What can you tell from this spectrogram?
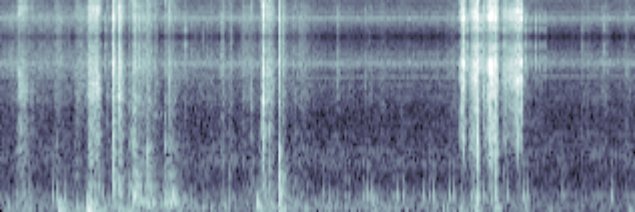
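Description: Clusters of knocks and clatter on a boat as a fish is hooked and brought aboard: a loud group about a second in, a shorter pair near the middle, and another cluster a little before the end.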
